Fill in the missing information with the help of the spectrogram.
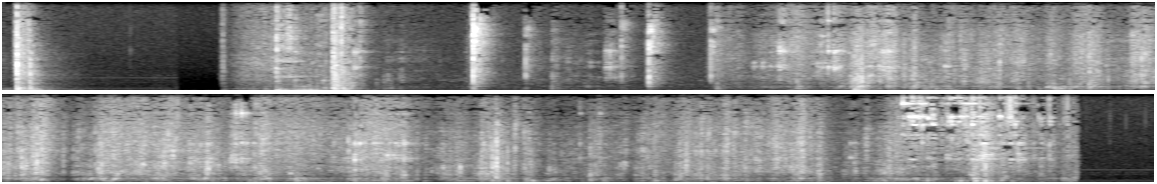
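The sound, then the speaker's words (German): Someone rummages through a handbag: scattered clicks and bumps, then a steady rustle of shuffled contents, and a brief bright jingle of keys near the end. No one speaks. “Ah ja, der Schlüssel war drin.”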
